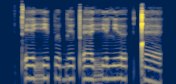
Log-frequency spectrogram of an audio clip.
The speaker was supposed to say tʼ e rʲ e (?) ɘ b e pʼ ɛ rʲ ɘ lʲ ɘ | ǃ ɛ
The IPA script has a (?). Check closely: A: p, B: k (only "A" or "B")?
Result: A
